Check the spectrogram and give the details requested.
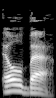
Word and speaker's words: LBAP: United Kingdom, a local Biodiversity Action Plan (LBAP), pronounced LBAP, is a plan aimed at conserving the fauna,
